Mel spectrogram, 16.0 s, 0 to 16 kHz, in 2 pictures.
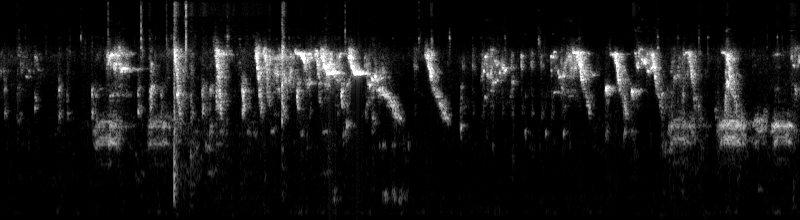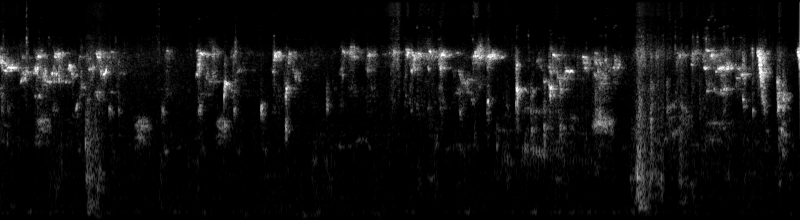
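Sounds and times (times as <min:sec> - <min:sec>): birds chirping: 0:00.0 - 0:16.0
rustle: 0:06.6 - 0:16.0.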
